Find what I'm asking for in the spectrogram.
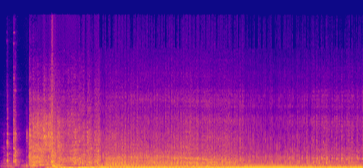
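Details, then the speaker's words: Old Monte Carlo hot rod engine after cylinder head replacement, used Holley carburetor fitted: fires after brief crank, settles into loud, steady, even burble through open headers, no water pump hooked up yet; running good and healthy. "Damn! She running good. That sounds really good."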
